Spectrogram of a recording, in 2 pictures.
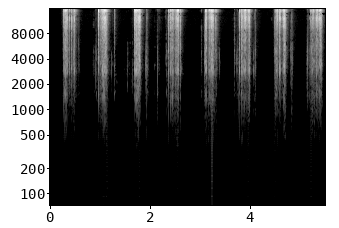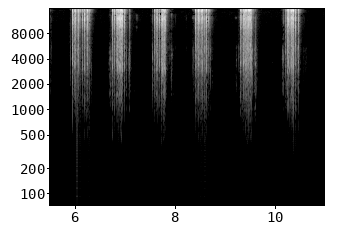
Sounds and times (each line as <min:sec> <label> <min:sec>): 0:00.2 ratchet screwdriver being twisted without the screw attached 0:10.7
